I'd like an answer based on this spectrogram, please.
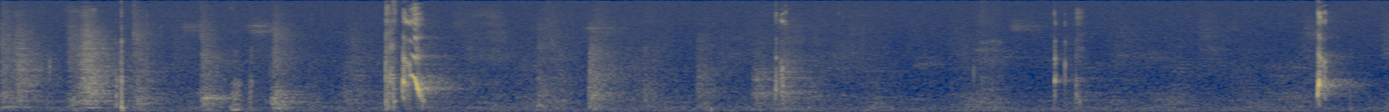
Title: Pippi has the Hiccups and is All Wrapped Up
